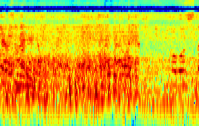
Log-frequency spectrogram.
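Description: Inside a moving passenger train travelling from NJP toward Rangapara, loud rumbling wheels on rails keep up a steady clickety-clack with faint squeals, and voices come and go underneath.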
